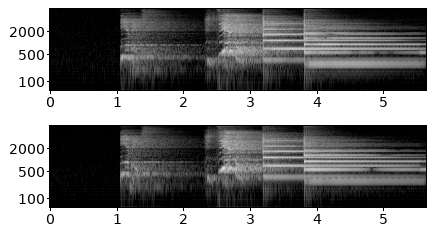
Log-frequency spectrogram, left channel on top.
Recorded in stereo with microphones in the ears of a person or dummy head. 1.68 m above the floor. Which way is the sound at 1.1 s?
40° right (ahead or behind).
